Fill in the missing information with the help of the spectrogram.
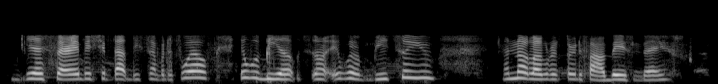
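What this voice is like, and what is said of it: Southern American accent. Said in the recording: “That's a real nice southern accent you got there.”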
